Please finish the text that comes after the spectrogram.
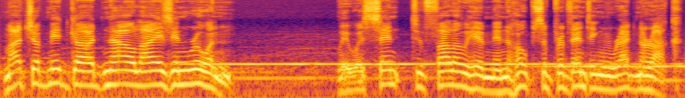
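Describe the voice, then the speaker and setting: Gravelly, solemn northern warrior. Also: male voice, a little high, measured pace. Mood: grim, earnest. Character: earnest, grim northern warrior man. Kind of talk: video game cutscene acting. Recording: music behind the voice.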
